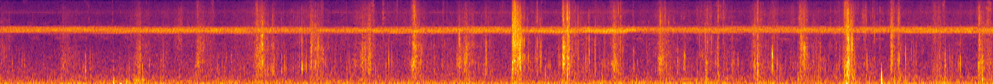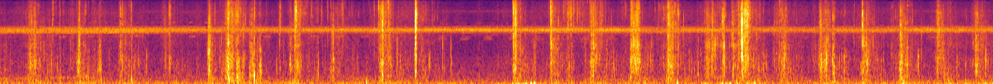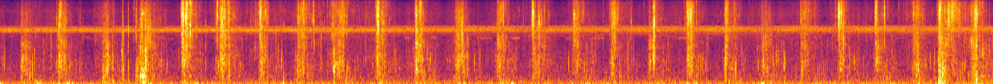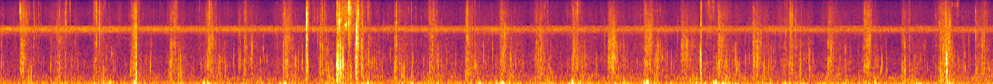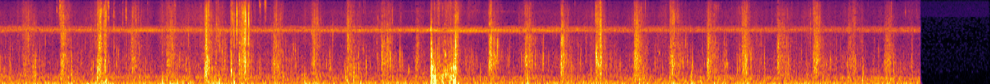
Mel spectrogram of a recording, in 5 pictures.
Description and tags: walking at night
recording of walking the dirt road at night
quiet, night, crickets, walking, footsteps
